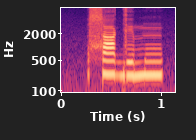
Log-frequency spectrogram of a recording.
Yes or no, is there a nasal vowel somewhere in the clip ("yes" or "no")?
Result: yes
